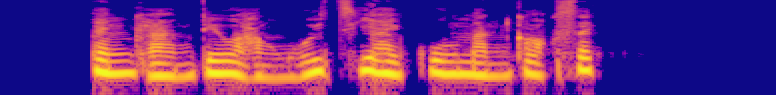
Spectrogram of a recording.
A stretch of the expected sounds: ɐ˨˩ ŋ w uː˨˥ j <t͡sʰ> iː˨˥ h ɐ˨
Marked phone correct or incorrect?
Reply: incorrect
